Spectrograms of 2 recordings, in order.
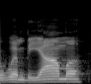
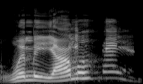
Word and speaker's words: Wembanyama: It has been resurrected by Victor Wembanyama.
